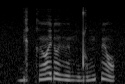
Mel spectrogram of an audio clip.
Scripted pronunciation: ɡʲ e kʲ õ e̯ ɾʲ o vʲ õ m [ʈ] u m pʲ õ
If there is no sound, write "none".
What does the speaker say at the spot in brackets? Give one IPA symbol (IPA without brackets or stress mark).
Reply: d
